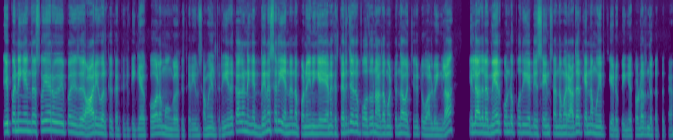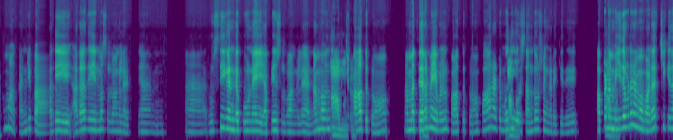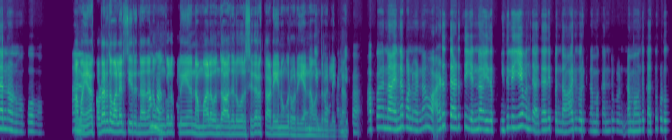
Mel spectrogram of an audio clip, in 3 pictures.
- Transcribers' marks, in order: in English: "ஆரி ஒர்க்கு"; in English: "டிசைன்ஸ்"; distorted speech; mechanical hum; drawn out: "அ"; tapping; static; in English: "ஆரி ஒர்க்"
- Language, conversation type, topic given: Tamil, podcast, சுயஅறிவை வளர்க்க நாள்தோறும் செய்யக்கூடிய ஒரு எளிய செயல் என்ன?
